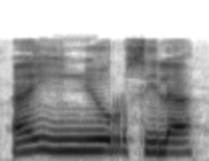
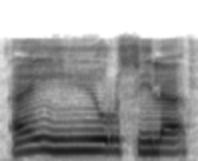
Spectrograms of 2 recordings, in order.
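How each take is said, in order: Both takes have the same delivery.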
